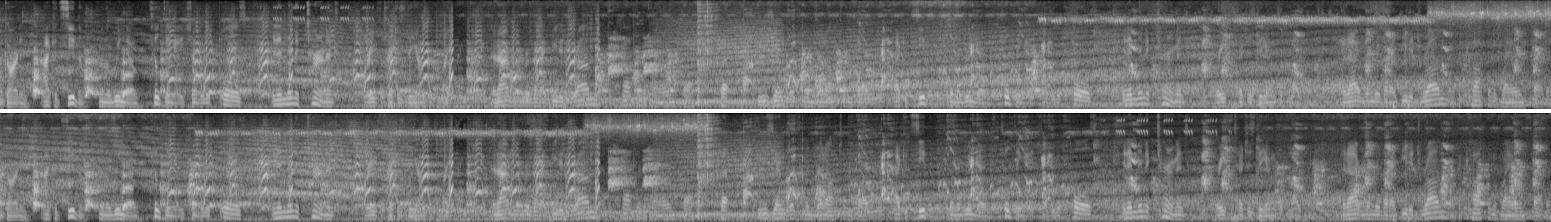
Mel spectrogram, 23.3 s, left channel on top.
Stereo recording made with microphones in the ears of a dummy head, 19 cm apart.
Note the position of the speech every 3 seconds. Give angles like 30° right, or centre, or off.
40° left, 20° left, centre, 10° right, 10° right, 10° right, 10° right, 10° right.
